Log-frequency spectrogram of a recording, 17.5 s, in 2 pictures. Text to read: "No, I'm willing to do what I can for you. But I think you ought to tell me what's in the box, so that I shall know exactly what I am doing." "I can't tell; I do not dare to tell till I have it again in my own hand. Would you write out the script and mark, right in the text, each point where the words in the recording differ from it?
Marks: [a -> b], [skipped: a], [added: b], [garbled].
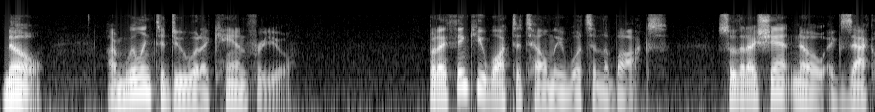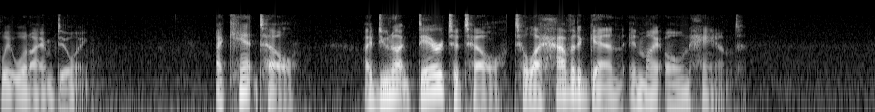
"No, I'm willing to do what I can for you. But I think you ought to tell me what's in the box, so that I [shall -> shan't] know exactly what I am doing." "I can't tell; I do not dare to tell till I have it again in my own hand.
